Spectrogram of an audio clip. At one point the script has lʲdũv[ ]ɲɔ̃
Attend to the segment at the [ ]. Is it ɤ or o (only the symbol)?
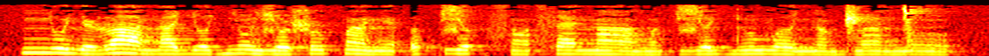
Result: ɤ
